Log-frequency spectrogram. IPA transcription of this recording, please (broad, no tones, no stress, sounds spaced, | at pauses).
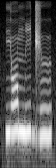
j ɔ m i d͡ʒ ɯ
